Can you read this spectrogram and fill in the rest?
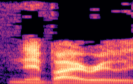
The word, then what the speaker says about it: Nibiru: Nibiru is the explicit pronunciation.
